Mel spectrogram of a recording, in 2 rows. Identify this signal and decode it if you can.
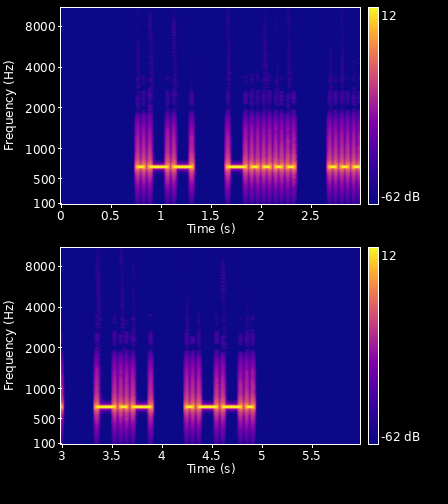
Morse code, heard as a keyed tone, about 20 wpm, spaced as for 15 wpm, 700 Hz. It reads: W6SKP
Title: 219 Lesson 35g - Number 0 - Call Signs 20wpm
